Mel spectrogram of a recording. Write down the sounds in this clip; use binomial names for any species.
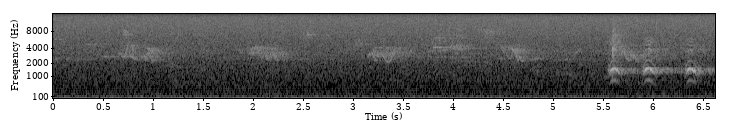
Vireo olivaceus, Corvus brachyrhynchos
